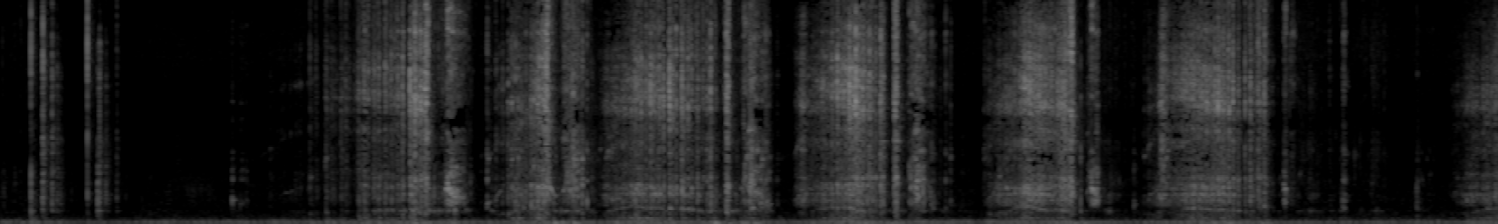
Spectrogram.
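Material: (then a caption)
Soap. A utility knife blade shaves flakes off a solid, hand-sized, dry orange bar of soap with an embossed label. The clip has a series of bright, crisp scraping strokes, each a burst of papery hiss, separated by short quiet gaps over a faint low hum.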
